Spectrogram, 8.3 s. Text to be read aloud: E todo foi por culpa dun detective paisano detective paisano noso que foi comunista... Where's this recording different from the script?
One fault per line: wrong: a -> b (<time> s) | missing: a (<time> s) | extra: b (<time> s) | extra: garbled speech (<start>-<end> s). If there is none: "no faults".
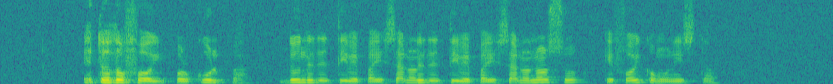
no faults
